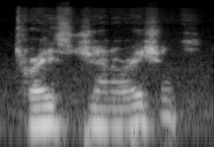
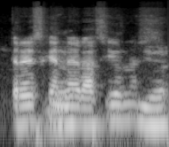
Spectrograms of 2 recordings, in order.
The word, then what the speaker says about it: Tres Generaciones: brutalize the pronunciation, but Trace Generations. Tres Generaciones.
